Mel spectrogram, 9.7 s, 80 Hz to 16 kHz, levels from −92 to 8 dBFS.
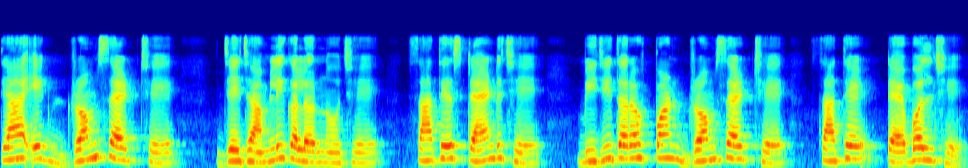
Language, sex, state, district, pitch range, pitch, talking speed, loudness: Gujarati, female, Gujarat, Valsad, 180-240 Hz, 210 Hz, 135 wpm, -17 LUFS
